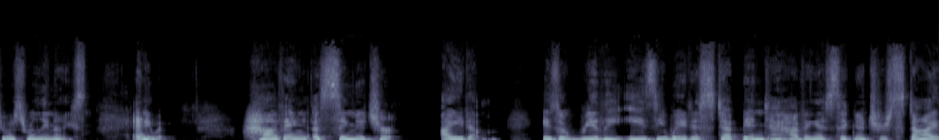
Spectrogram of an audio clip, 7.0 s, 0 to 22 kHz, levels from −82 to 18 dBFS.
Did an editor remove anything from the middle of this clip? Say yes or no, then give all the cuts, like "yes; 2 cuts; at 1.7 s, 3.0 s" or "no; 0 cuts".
no; 0 cuts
